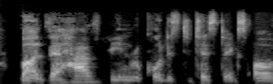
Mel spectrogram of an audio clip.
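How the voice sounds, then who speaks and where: The speech runs at a moderate pace in a dry, close sound with no echo. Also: man. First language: not English. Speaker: university student. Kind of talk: casual chat. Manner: repetitive, halting at times.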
